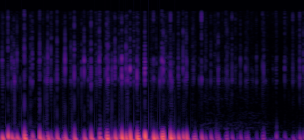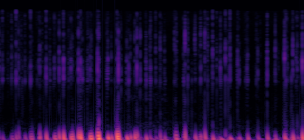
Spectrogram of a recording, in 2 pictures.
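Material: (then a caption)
Foam. A large red foam die with white dots, hollow-looking soft foam, is held in one hand and rapidly tapped and scratched with fingertips and nails. The result is a fast, dense stream of short, dull, low thuds with faint bright scratchy edges. The stream dips softer in the middle before picking up again.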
